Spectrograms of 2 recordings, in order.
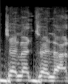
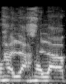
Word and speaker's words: Jala-Jala: Parang yung bayan sa Rizal na jala-jala t's malalaman mo hala-hala pala ang bigkas kaya oo pwede niyo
